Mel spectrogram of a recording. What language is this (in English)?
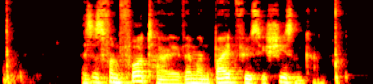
German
